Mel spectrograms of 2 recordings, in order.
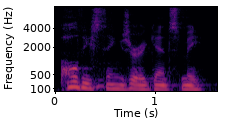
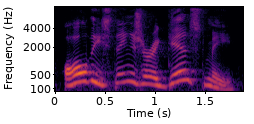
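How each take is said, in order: First: "All these things are against me" said low and soft, defeated; quiet lament. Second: "All these things are against me" cried out high and loud; anguished cry. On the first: Preacher echoing Jacob's grief, quiet and broken. The loss of another child. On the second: Jacob crying out to his sons, loud lament. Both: Acted.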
